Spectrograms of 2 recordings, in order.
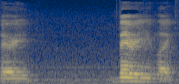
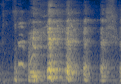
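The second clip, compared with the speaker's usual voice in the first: a long, airy laugh that rises high then falls away; high breathy laugh; 14 semitones higher, 5 dB louder than usual. Real, not acted. Amused at his own late realization, airy laugh. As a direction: let out a high, wheezing laugh. Laughing at Doug's hidden motive.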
